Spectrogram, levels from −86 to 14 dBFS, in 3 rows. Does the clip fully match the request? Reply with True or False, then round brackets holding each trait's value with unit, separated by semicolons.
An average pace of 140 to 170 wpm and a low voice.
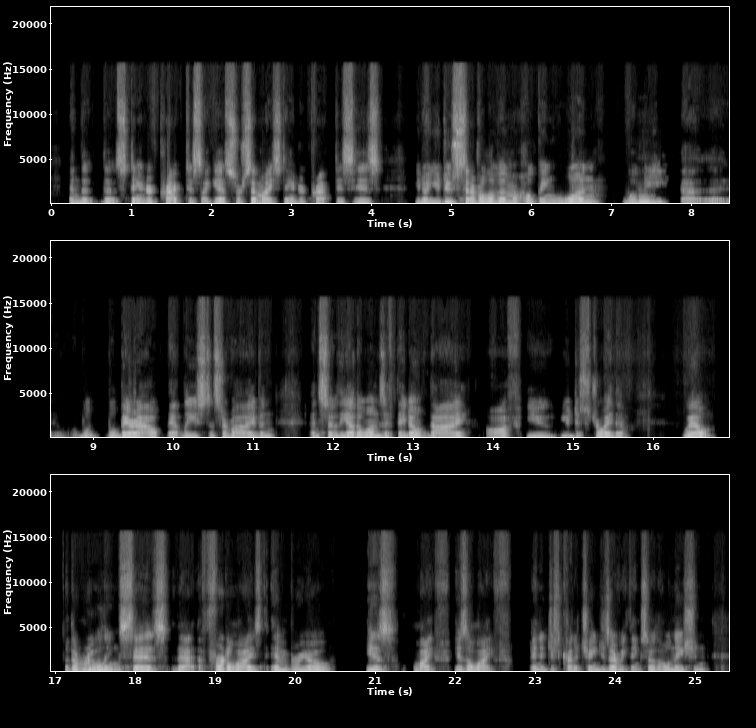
True (165 wpm; 105 Hz)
